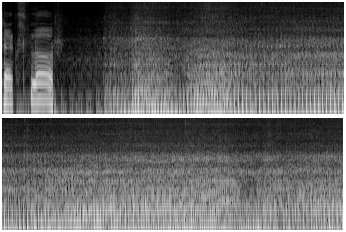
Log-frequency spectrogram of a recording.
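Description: A motorcycle engine drones as the bike rides off.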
